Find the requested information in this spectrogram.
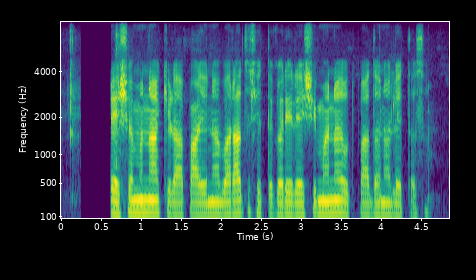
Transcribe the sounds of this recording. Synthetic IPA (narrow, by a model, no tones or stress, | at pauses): ɾeɕəmənakiɭapaɭinəbəɾat͡sɕet̪kəɾiːɾeɕimənəut̪pad̪ənəlet̪əsə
